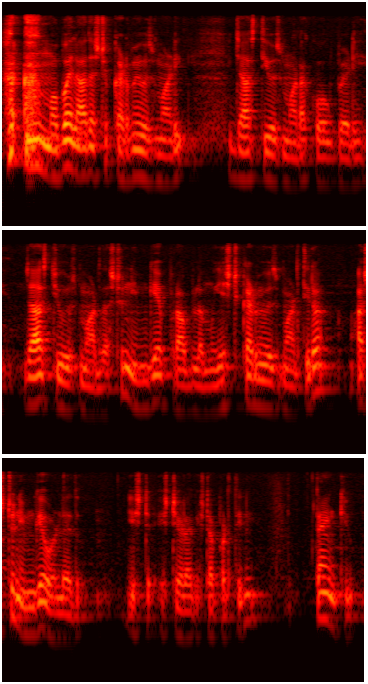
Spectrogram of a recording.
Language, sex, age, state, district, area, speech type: Kannada, male, 30-45, Karnataka, Chikkaballapur, urban, spontaneous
